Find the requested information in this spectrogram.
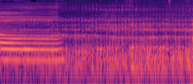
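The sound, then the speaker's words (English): A person growls and snarls like a wolf, loud, opening with a tonal rasp that breaks into a rough, sustained roar lasting a few seconds. “I don't know why I wolf snarled at you, but that was, come on.”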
